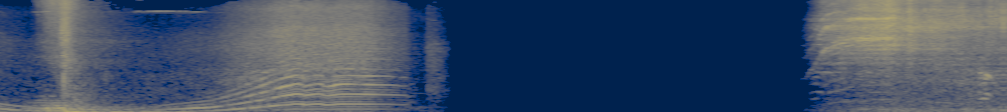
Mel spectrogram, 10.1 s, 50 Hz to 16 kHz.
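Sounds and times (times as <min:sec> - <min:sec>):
motor revving up: 0:08.1 - 0:09.9.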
